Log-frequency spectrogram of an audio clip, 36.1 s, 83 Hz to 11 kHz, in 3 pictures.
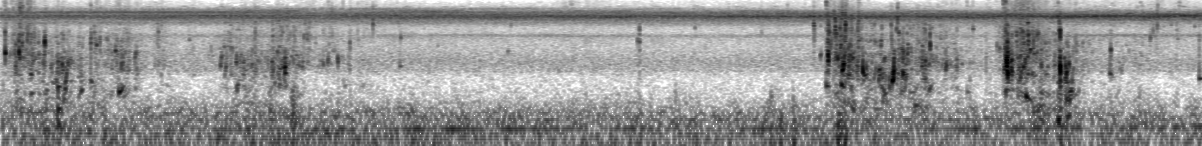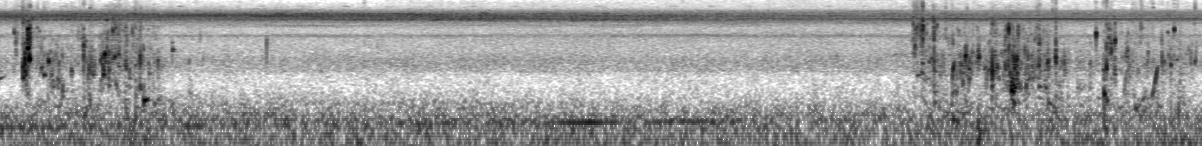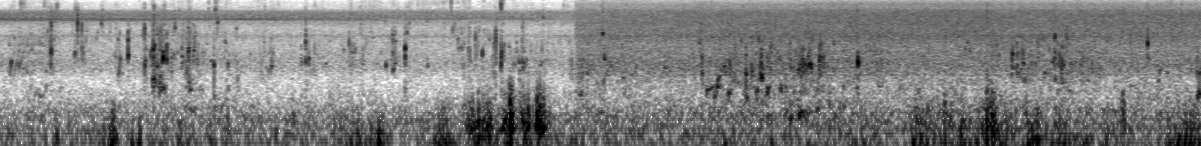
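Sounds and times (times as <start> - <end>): paddle strokes splashing water: 0.0 - 4.1, 8.2 - 14.0, 21.1 - 36.0
wind rumble on microphone: 0.0 - 14.3, 21.8 - 36.0.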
